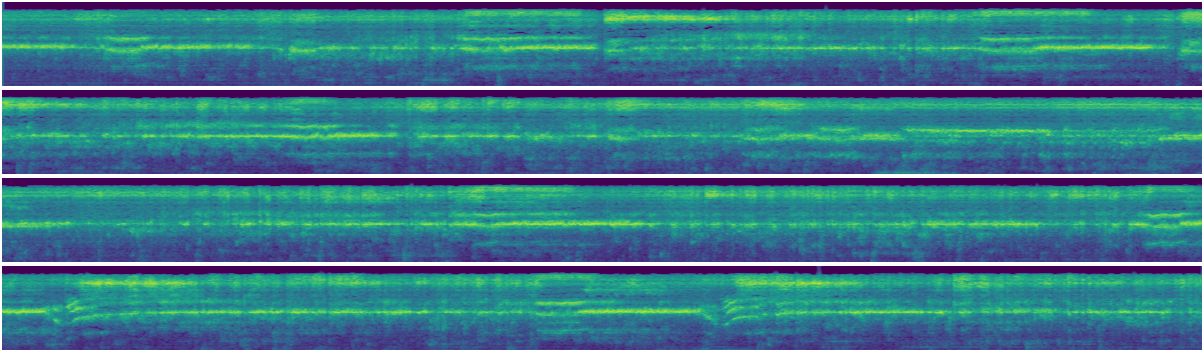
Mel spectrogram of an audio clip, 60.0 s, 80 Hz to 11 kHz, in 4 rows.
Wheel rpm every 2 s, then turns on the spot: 230, 230, 230, 230, 230, 230, 230, 230, 230, 230, 230, 230, 220, 210, 210, 230, 230, 230, 230, 230, 230, 230, 210, 210, 230, 230, 220, 210, 230, 230.
none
